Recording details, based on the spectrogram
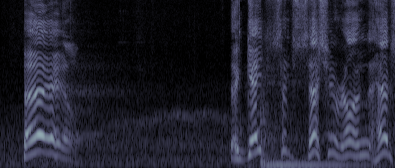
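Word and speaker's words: Baal: Wait, is it Bale or Ball? I thought it was Ball. No, it's Bale. I think there was several mispronunciations. Long A. Bale!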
